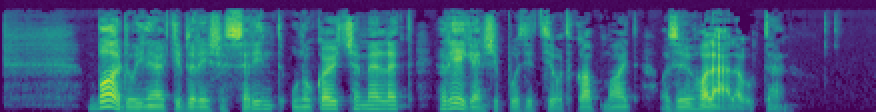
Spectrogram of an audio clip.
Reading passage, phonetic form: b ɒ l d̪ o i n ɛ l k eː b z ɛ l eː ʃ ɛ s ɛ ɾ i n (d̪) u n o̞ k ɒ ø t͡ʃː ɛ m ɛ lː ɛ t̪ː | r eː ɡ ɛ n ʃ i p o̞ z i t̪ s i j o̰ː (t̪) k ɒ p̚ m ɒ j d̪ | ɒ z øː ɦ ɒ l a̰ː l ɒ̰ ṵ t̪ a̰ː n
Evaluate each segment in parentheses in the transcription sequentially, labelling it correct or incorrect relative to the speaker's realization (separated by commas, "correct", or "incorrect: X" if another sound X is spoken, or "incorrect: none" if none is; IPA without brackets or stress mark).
incorrect: t̪, correct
